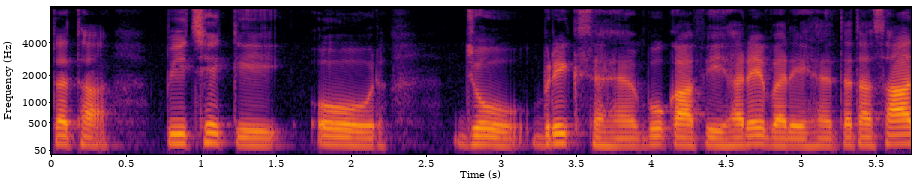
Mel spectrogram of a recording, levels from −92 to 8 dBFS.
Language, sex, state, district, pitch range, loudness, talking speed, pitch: Hindi, male, Chhattisgarh, Kabirdham, 110-130 Hz, -21 LUFS, 145 wpm, 120 Hz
